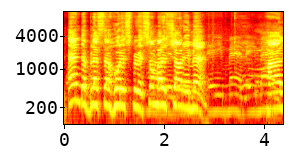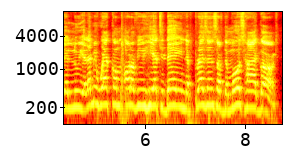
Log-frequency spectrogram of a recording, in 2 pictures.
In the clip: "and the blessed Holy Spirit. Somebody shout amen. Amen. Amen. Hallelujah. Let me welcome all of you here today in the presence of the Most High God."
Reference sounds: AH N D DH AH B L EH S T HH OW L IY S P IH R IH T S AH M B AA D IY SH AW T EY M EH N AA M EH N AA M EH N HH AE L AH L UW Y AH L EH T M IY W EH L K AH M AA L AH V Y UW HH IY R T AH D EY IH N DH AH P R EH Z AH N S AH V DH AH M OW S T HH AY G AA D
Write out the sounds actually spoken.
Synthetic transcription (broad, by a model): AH N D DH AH B L EH S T HH OW L IY S P IH R IH T S AH M B AA D IY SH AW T EY M EH N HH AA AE L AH L UW Y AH L EH T M IY W EH L K AH M AA L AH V Y UW HH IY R T AH D EY IH N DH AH P R EH Z AH N S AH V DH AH M OW S T HH AY G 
